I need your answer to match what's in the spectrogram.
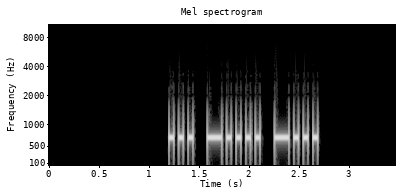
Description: Morse code, heard as a keyed tone, about 25 wpm, 700 Hz. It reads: S6B
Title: Three Challenging Letter-Number Combinations 25wpm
